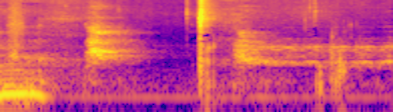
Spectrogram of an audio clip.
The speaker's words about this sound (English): It's not like your dog ever stops barking.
